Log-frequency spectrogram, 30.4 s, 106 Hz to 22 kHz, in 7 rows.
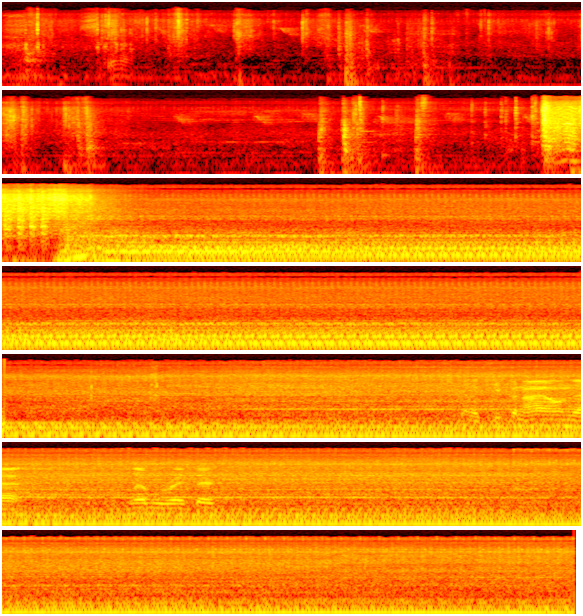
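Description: Lexus IS F's 5.0-litre V8 starting up after several seconds of light clicks and knocks: it cranks briefly and catches, runs at a fast idle, then steps down to a lower, steady idle about halfway through. This is the first start after a new radiator and transmission cooler were fitted, run to check for coolant leaks.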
